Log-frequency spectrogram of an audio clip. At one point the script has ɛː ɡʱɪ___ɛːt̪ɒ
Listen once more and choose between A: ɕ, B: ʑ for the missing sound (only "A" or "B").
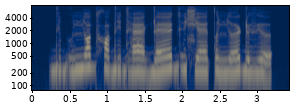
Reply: A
